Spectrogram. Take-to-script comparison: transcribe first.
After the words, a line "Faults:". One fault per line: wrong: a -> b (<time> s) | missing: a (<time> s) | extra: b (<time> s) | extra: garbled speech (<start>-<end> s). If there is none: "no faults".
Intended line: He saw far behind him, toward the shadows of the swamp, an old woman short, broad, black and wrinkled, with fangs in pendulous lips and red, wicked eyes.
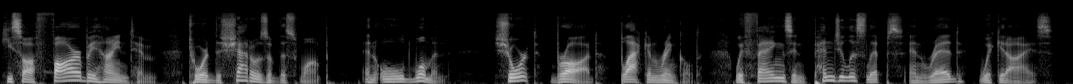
He saw far behind him, toward the shadows of the swamp, an old woman short, broad, black and wrinkled, with fangs in pendulous lips and red, wicked eyes.
Faults:
no faults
